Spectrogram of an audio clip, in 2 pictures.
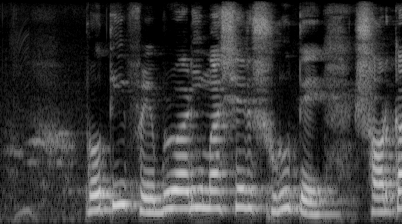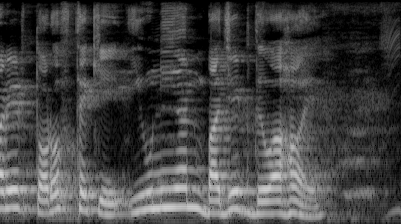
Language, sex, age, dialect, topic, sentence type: Bengali, male, 18-24, Standard Colloquial, banking, statement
